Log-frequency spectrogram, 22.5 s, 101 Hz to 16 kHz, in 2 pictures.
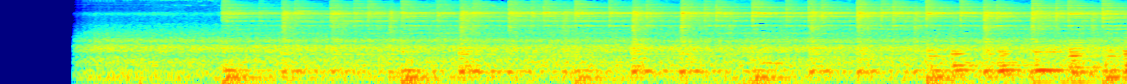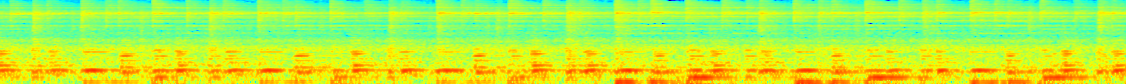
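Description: Recorded music played over ProAc D18 floor-standing loudspeakers driven by a SoulNote SA710 amplifier: a drum groove with steady cymbal ticks over a repeating bass line. It comes in softly and fills out about two seconds in.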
